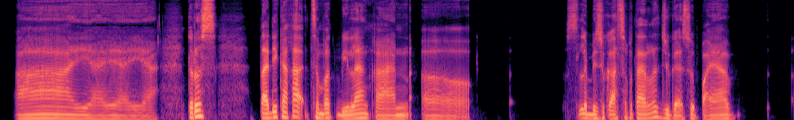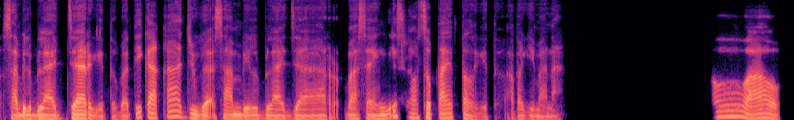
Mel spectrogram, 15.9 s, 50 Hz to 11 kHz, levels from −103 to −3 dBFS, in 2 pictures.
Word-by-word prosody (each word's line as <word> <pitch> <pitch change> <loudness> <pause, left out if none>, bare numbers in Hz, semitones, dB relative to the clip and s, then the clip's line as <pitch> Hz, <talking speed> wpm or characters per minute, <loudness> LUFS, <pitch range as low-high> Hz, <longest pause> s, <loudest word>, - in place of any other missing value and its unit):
Ah, 105 +1 +1
iya 100 -1 -3
iya 90 -1 -4
iya. 90 -1 -6 0.3
Terus 160 0 +7 0.4
tadi, 120 +5 +5
Kakak, 145 +1 +3
sempet 125 -1 +2
bilang 110 +5 +3
kan, 95 -1 0 0.2
eee, 85 -3 -4 1.2
lebih 105 -2 +3
suka 105 - +1
subtitle 115 +3 +1
juga 110 -3 0
supaya 95 +2 -1 0.6
sambil 95 -1 +1
belajar 100 +2 +3
gitu, 85 -2 -7
berarti, 85 +9 -4
Kakak, 135 +3 0
juga 100 -4 +1
sambil 100 -2 0
belajar 90 0 -3 0.2
bahasa 95 +1 -2
Inggris 100 +11 0
lewat 120 0 -3
subtitle 115 -6 0
gitu, 80 +1 -13
apa - - -8
gimana? 80 -2 -8 1.5
Oh, 155 +3 -1
wow! 110 -4 +2
100 Hz, 125 wpm, -26 LUFS, 90-115 Hz, 1.5 s, Terus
